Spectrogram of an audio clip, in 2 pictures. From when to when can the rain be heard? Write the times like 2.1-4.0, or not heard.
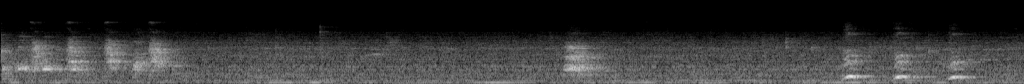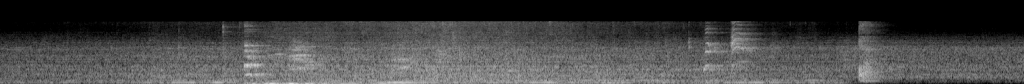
0.0-20.4.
